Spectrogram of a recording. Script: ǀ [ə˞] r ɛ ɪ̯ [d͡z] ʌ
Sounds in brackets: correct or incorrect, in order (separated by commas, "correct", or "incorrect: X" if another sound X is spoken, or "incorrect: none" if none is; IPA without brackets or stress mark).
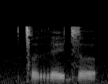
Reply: incorrect: ʌ, correct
